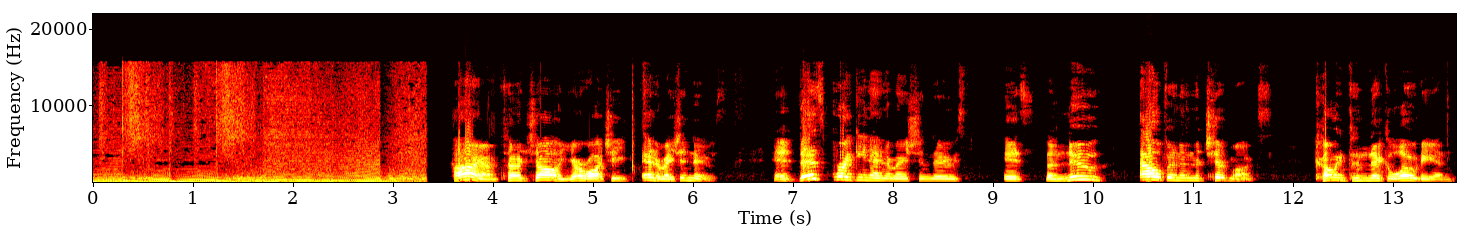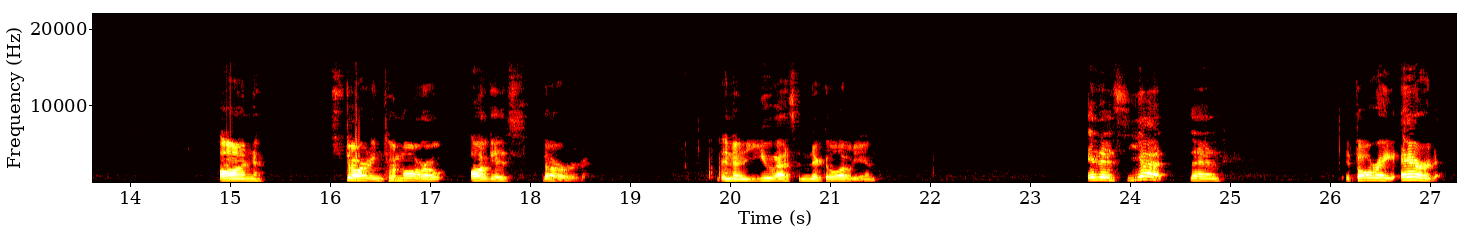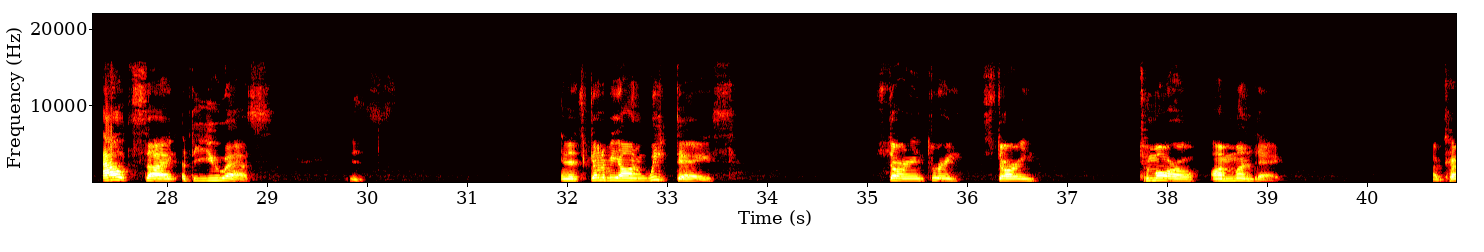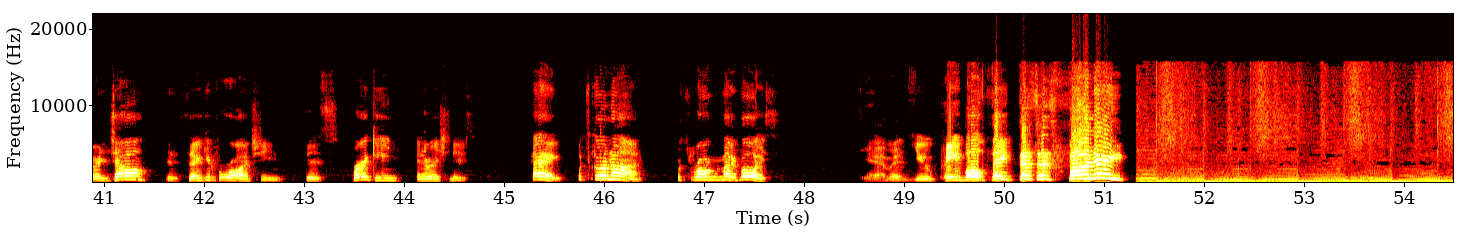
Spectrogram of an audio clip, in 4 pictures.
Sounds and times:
Speech: 3.6 - 13.6, 14.9 - 15.4, 16.0 - 18.6, 19.8 - 21.5, 23.6 - 25.0, 26.1 - 29.0, 29.8 - 30.1, 32.0 - 33.7, 35.1 - 36.8, 37.7 - 39.2, 40.7 - 44.7, 45.3 - 47.7, 48.6 - 51.3.

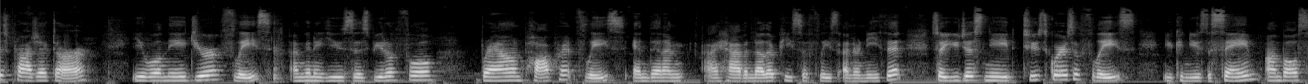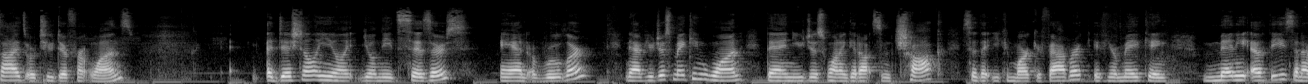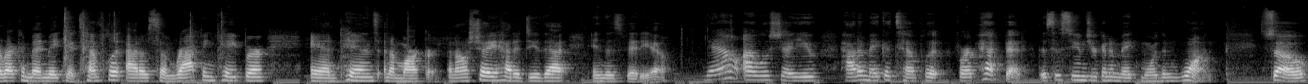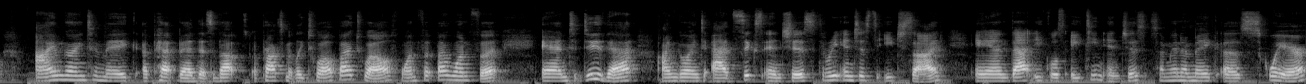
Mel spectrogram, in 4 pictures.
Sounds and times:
Speech: 0.0 - 14.4, 15.4 - 52.3
Music: 0.0 - 52.3.

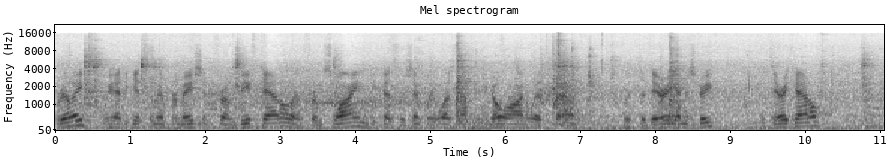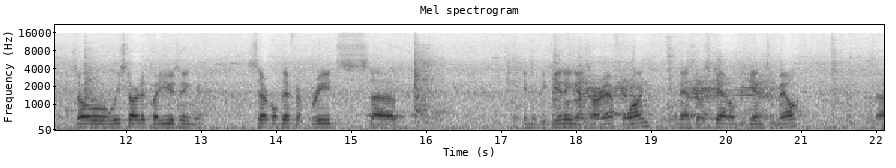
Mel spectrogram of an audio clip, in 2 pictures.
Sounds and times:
Speech: 0.0 - 7.0, 7.6 - 8.8.

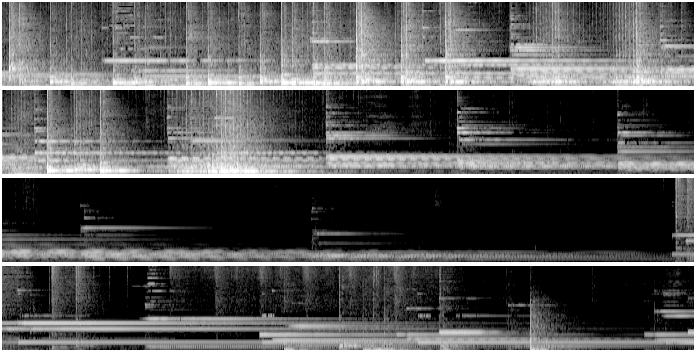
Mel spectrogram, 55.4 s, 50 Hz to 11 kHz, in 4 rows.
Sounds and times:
Vibraphone: 0.0 - 39.1, 41.1 - 55.3.

